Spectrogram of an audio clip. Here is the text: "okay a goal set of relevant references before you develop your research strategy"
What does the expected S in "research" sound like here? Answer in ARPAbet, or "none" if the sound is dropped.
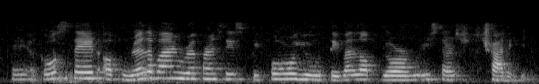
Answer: S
